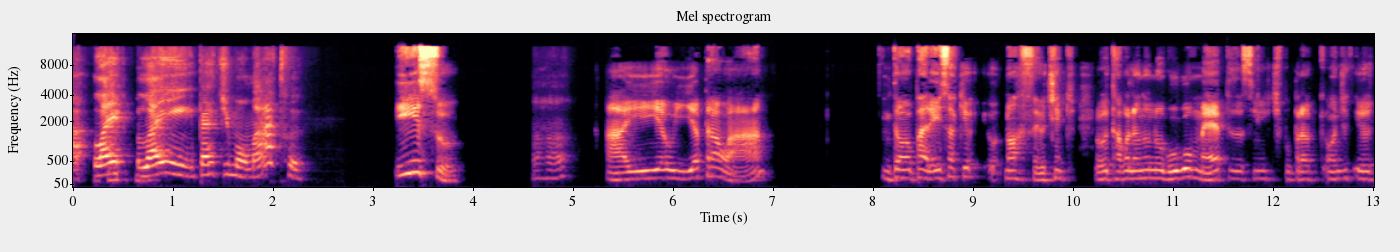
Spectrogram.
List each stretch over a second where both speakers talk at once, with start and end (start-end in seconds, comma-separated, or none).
none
